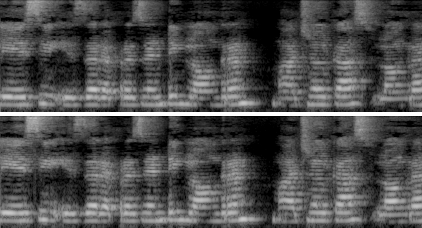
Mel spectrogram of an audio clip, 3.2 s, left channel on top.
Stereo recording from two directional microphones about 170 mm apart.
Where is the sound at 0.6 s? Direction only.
30° right (ahead or behind).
